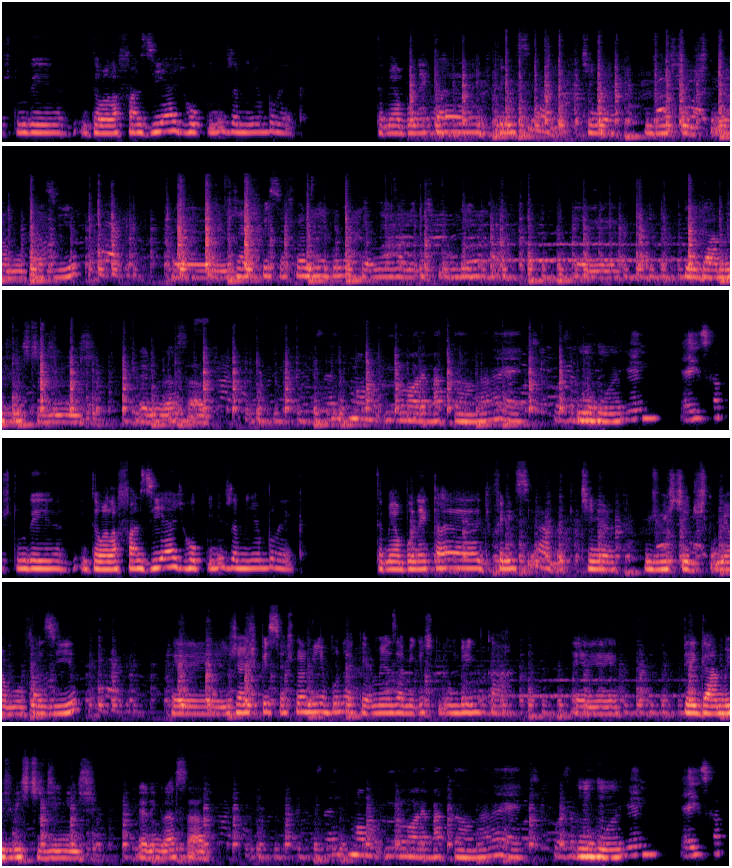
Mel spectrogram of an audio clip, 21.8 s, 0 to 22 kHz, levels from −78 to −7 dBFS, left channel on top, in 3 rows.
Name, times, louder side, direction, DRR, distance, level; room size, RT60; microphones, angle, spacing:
voice 1, 0.0-2.9 3.8-6.2 6.4-8.1 9.0-12.4 13.0-13.5 14.1-15.5 15.9-16.7 20.3-20.8, right 4 dB, 55° right, 0.5 m, -31 dB
sound 1, 4.1-20.6, left 4 dB, 65° left, 0.4 m, -37 dB
voice 2, 17.8-21.7, equal, 5° left, 0.4 m, -35 dB
2.7 x 2.4 x 2.5 m
head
